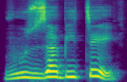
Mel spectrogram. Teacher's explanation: We can pronounce that S at the end of vous because it's followed by an H that is actually silent. So it's like it's followed by a vowel.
